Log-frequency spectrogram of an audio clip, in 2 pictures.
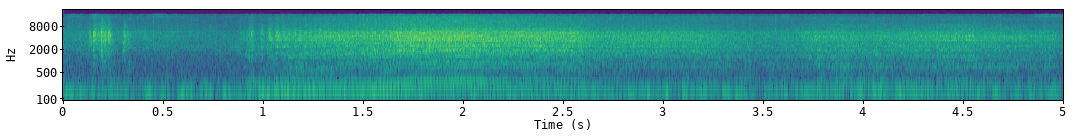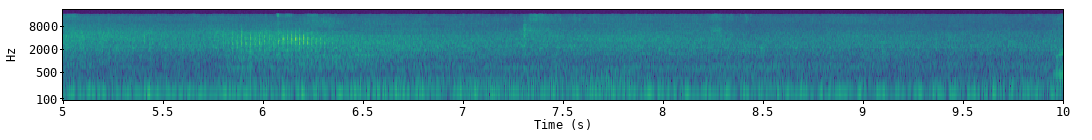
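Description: Side-by-side UTV engine running, revving up and back down about a second in, then a steady low drone.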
